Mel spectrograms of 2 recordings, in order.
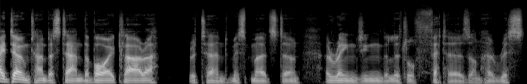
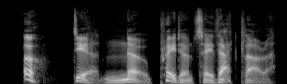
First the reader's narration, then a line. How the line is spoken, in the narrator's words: interposed Miss Murdstone angrily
